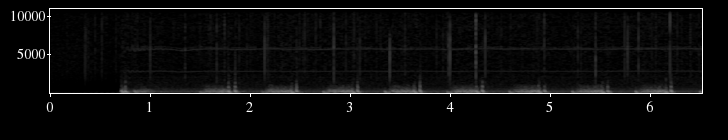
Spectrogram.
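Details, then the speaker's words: Teaching heart recording from 1967, tracing 19: ventricular septal defect, regular heartbeat near 97/min with a long harsh pansystolic murmur filling systole and a widely split second sound. "tracing number 19 interventricular septal defect pan systolic murmur widely split second sound"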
